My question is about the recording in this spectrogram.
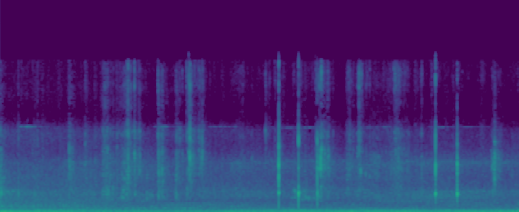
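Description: Puppies scuffling on a stone-tiled floor, with a few sharp clicks of claws on the tiles in the second half, over a steady low hum.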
